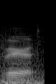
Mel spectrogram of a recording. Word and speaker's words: Virat: Virat. That's how you say it. Verit Virat. Everybody has a. I keep saying Verit. That's what I was saying too.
